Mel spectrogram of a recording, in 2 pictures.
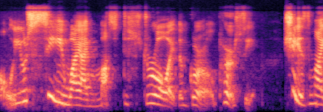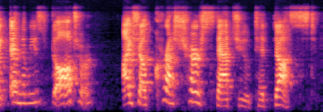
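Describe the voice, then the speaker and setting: Woman voicing a slow, purring old female monster. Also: a little high, lively intonation, a bit bright, a little hiss or hum, poor audio. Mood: coaxing menace. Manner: slow, purring, coaxing, menacing when angered. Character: ancient female monster posing as a kindly grandmother.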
